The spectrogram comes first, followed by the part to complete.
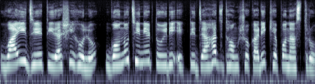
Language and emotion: Bengali, neutral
